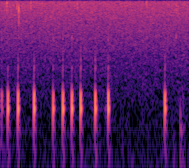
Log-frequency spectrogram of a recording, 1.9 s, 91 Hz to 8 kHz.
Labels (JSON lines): {"label": "biophony, knock", "recorder": "SoundTrap 300"}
